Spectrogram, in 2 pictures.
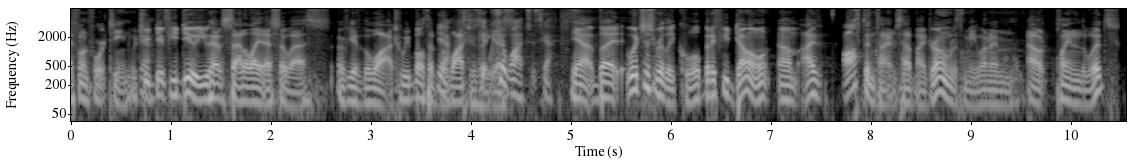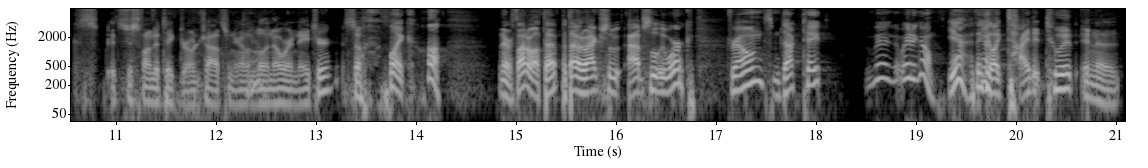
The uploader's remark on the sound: At the DirtFish Women in Motorsports Summit which seemed like the perfect place for this recording.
